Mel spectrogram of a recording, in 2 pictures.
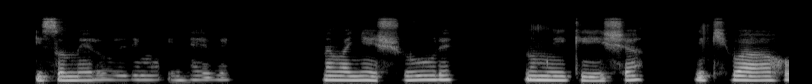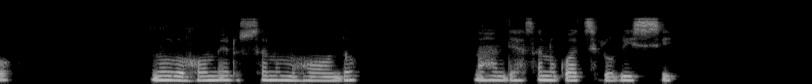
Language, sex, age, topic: Rundi, female, 36-49, education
